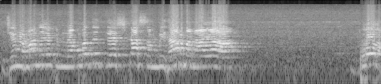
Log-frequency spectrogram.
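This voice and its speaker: Amid noticeable background noise and audible room echo, a man speaks in a monotone, flat intonation. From Bundelkhand, near Jhansi, India. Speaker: professor and poet. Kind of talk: public speech.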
